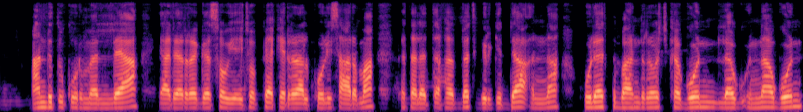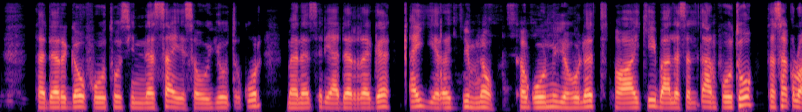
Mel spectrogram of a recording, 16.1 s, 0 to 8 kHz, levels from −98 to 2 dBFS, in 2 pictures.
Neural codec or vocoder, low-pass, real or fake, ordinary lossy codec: none; 7.2 kHz; real; Opus, 64 kbps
